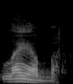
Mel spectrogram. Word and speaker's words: lamb: Cordero, lamb. B muda al final, lamb. Se escribe lamb. B muda, repito. Lamb, lamb, lamb.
